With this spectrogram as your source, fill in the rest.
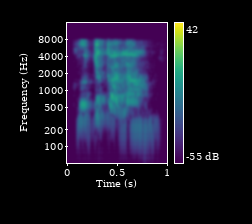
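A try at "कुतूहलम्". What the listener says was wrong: There is no Rikara here. The Fu has a Hrasva Ukara. The Tu has a Dirgha Ukara. So it is Kutuhalam.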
